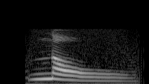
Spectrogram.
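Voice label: "nou4", Cantonese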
